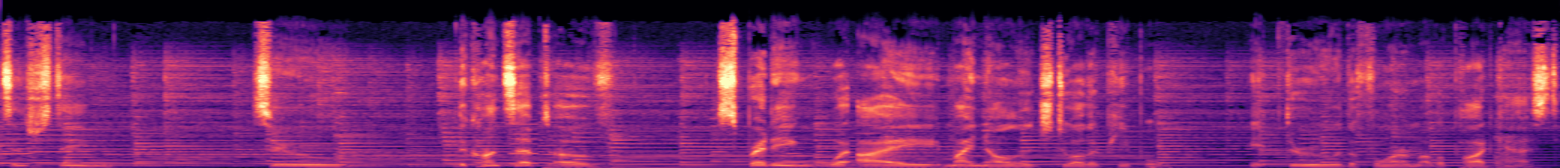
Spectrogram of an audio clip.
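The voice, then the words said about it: Sore, sick-sounding voice. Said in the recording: “my voice is kind of hurting, and I'm kind of sick, so I'm sorry about that, guys, if I sound sick.”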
